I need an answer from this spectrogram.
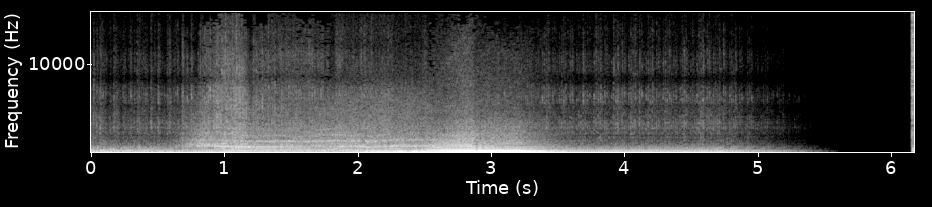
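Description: Car engine revving: the pitch climbs to a loud peak about three seconds in, drops back, then fades out about five seconds in.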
